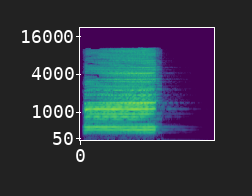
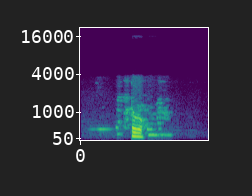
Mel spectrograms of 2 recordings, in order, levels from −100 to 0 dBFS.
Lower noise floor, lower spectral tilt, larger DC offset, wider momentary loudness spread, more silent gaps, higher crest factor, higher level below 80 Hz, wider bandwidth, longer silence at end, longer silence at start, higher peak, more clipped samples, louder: first, -85 dBFS vs -69 dBFS; second, 2.5 dB/octave vs -13.5 dB/octave; neither; second, 7 LU vs 23 LU; neither; about the same, 16 dB vs 20 dB; second, -84 dBFS vs -66 dBFS; first, 11 kHz vs 3.9 kHz; first, 1.1 s vs 0.75 s; second, 0.1 s vs 0.35 s; about the same, -2 dBFS vs -2 dBFS; neither; about the same, -16 LUFS vs -18 LUFS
